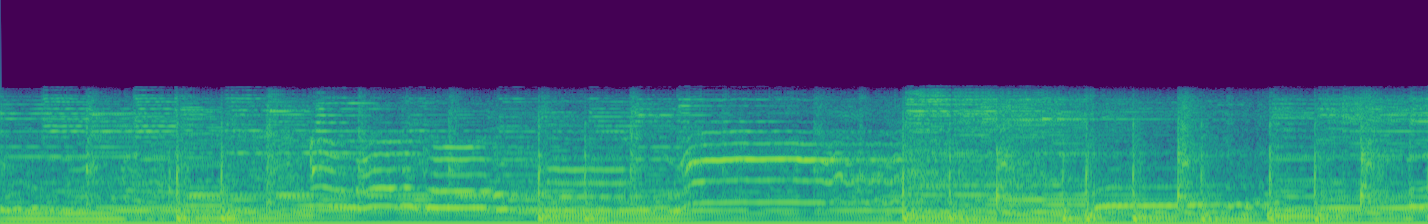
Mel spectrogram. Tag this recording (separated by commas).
Music, Independent music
